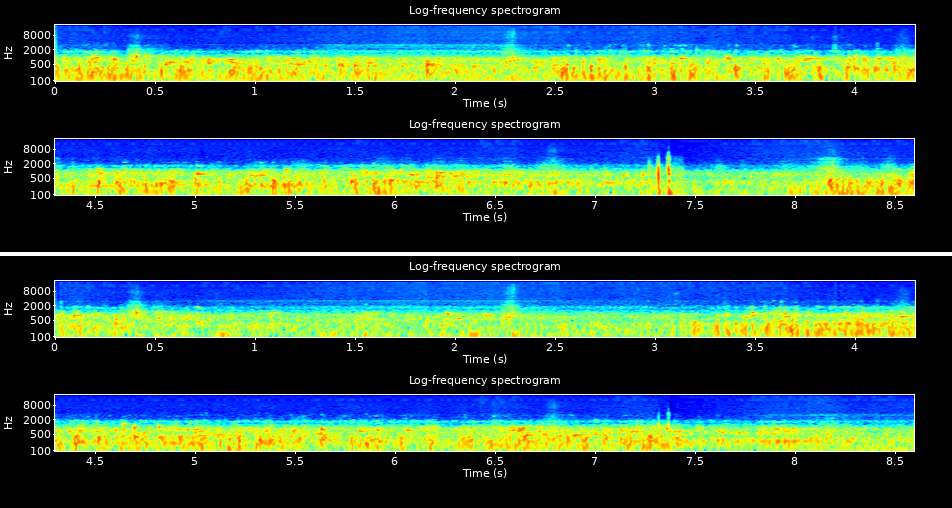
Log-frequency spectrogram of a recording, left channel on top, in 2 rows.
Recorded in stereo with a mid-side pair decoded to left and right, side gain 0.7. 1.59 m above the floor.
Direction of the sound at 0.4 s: Straight ahead.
